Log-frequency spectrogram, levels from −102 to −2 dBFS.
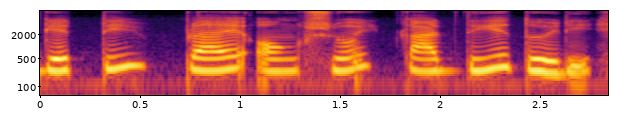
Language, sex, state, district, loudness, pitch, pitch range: Bengali, female, West Bengal, Alipurduar, -15 LUFS, 255 Hz, 250-290 Hz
